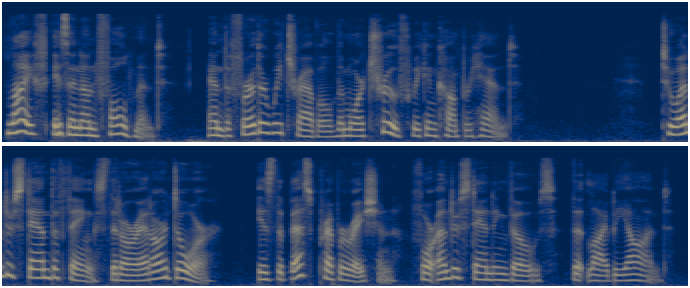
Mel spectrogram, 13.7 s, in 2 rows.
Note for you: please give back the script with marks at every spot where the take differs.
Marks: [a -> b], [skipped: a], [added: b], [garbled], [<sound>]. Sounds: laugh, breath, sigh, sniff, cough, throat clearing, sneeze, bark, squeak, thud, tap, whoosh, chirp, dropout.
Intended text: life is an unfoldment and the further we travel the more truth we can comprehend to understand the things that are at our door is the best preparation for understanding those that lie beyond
life is an unfoldment and the further we travel the more truth we can comprehend to understand the things that are at our door is the best preparation for understanding those that lie beyond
